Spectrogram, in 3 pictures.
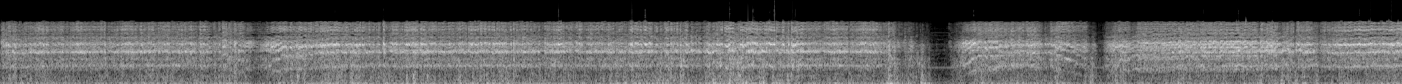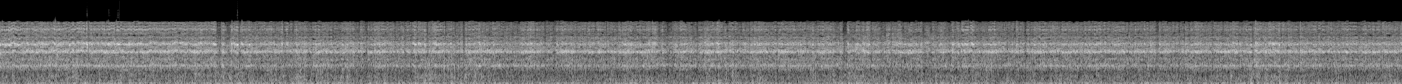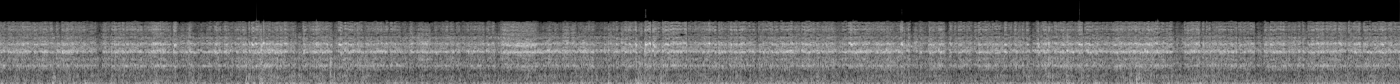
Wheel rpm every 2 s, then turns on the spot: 220, 180, 230, 240, 170, 140, 210, 230, 230, 230, 240, 230, 230, 240, 230, 240, 230, 230, 230, 230, 230.
none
